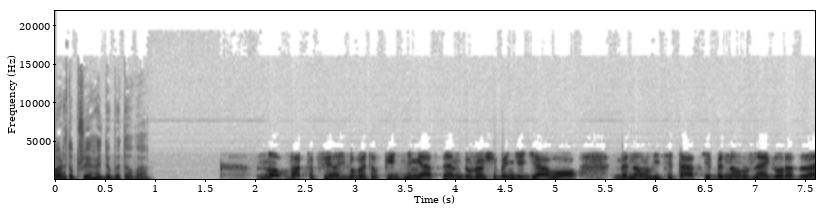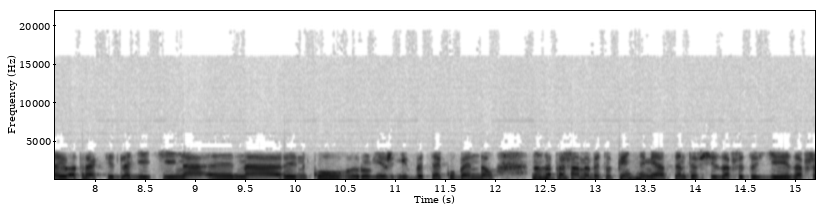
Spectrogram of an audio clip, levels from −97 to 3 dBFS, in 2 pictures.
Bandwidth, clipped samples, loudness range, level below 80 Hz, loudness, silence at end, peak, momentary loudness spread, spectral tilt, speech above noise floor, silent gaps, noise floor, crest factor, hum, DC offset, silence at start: 12.5 kHz; under 0.1%; 3 LU; -70 dBFS; -12 LUFS; 0 s; 0 dBFS; 6 LU; -4 dB/octave; 45 dB; none; -57 dBFS; 12 dB; none; under 0.1%; 0 s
